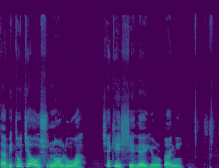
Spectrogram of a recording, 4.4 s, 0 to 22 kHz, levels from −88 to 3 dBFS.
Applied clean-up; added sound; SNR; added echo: none; none; none; none.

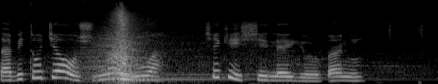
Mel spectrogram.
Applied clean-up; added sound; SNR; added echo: none; Motorcycle; 4 dB; none.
